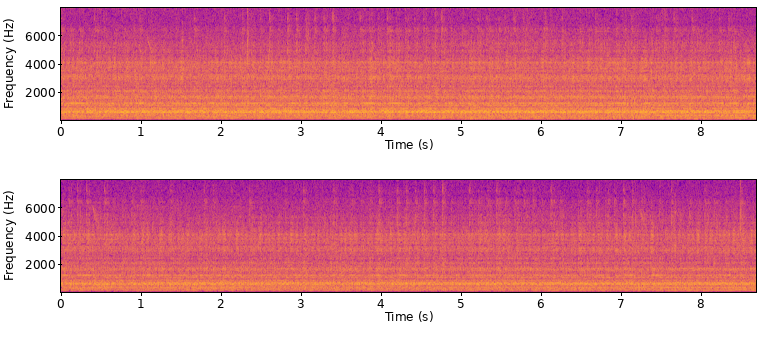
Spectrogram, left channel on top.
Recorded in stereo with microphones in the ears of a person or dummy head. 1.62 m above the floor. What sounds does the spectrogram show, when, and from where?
Only background noise.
